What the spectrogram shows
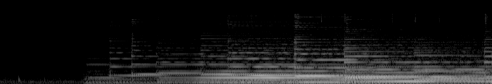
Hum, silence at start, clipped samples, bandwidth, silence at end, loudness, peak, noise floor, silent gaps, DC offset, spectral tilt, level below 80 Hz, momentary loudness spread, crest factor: none; 0.85 s; under 0.1%; 11.5 kHz; 0 s; -29 LUFS; -18 dBFS; -65 dBFS; none; under 0.1%; -8.5 dB/octave; -50 dBFS; 18 LU; 14 dB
